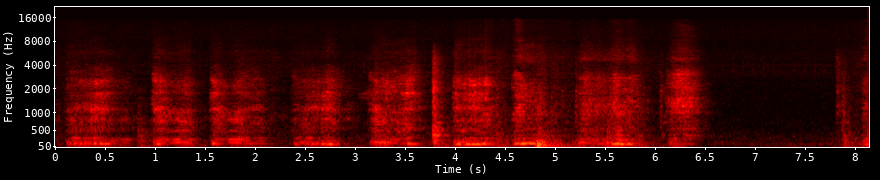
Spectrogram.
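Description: Dog growling in repeated short bursts while tugging on a rope toy in tug-of-war play, with a sharp click and a thump partway through; the growling stops for over a second near the end.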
